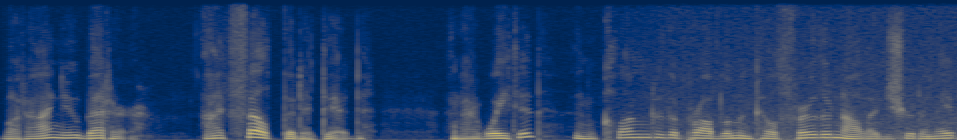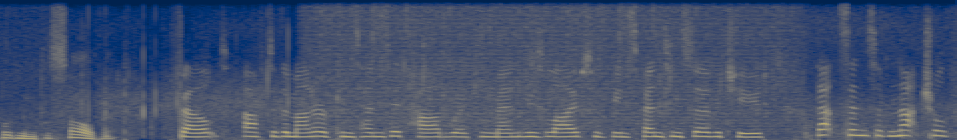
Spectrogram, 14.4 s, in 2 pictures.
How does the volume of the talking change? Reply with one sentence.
The loudness of the talking stays about the same.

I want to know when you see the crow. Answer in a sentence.
The crow can't be heard in this clip.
